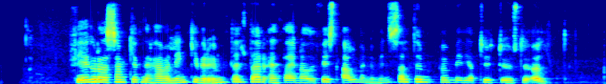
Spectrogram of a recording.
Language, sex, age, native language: Icelandic, female, 40-49, Icelandic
